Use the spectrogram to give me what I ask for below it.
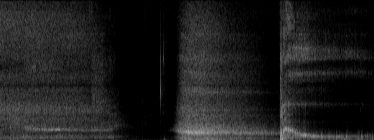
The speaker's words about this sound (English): Let's breathe.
